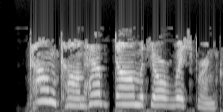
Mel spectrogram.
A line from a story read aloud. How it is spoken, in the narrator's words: cried several of the bystanders, who were becoming impatient of delay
